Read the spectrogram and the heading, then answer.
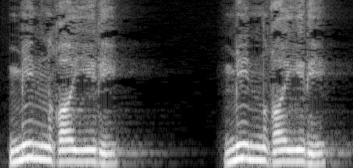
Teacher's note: لاحظ كيف أتت النون الساكنة وبعدها حرف من أحرف الإظهار وهو حرف الغين، لفظنا النون واضحة من مخرجها تماما، ولم نفصل بينها وبين حرف الإظهار الذي بعدها بسكت أو غنة أو قلقلة أو غير ذلك، بل كان كل شيء مظهرا واضحا، ولذلك سمينا هذا الحكم إظهارا، من غير. · Term: حكم الإظهار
